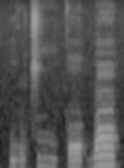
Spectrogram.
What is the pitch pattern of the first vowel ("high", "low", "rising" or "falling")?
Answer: low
